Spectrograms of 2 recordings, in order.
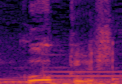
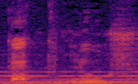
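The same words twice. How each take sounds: First: The stress is on the first syllable. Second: The stress is on the last syllable. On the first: The speaker calls it wrong. "Не коклюш" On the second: The speaker calls it right. "а коклюш. Ударение... французское"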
